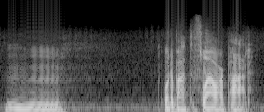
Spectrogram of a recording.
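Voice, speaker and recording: A man's voice: low-pitched, a little slow, no room sound, dull audio. A young man playing a skeptical college student in a 1950s radio drama, talking in a casual, wry way. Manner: casual, hesitant questioning, wry. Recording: vintage radio recording with music.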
